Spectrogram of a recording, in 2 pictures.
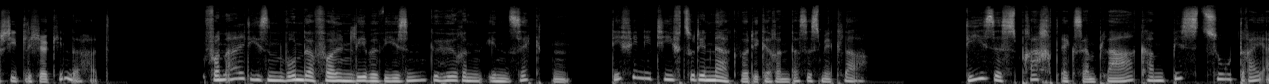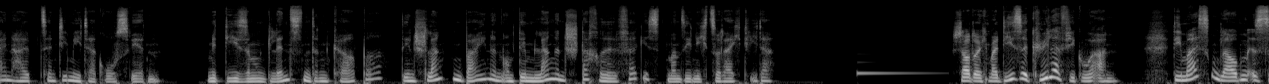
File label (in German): Protagonistin mix Mutter Erde Museumsputzfee Frau Held sehr engagiert CRM Managerin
